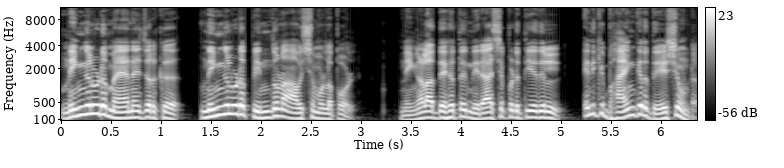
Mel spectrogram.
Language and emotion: Malayalam, angry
